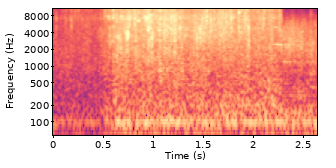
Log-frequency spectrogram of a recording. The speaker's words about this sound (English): The pyroclastic current strikes the boat shed.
